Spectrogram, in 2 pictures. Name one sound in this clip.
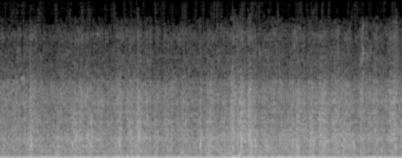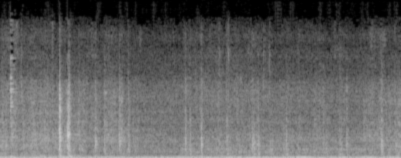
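A snow plough blade scrapes and crunches over snow and gravel.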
